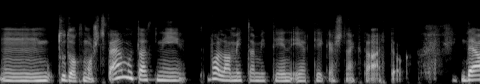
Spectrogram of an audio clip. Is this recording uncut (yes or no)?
yes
